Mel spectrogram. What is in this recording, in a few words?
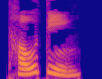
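"头顶", Mandarin Chinese; hsk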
